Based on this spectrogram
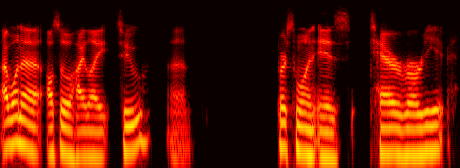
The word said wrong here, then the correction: Terroir: I don't even know how to say it. Terroir.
